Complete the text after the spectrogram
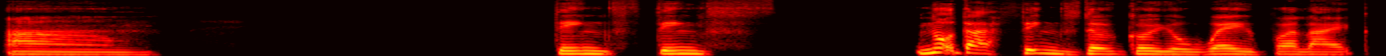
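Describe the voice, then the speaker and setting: A woman's voice: low voice, very slow, dry recording. Hesitant young London woman, dry sound. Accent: London English. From London, England. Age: young adult. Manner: hesitant, full of likes and restarts. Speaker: college basketball player guest. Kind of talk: casual interview chat.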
